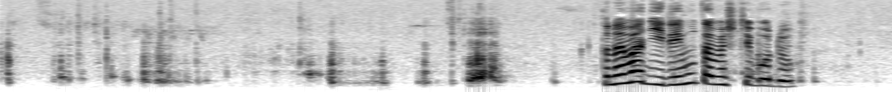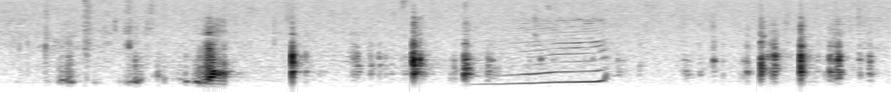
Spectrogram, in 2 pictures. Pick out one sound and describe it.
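A puppy laps water from a bowl.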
